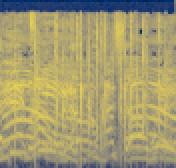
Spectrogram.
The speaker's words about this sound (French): Ça faisait longtemps qu'on n'avait pas applaudi quelqu'un.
